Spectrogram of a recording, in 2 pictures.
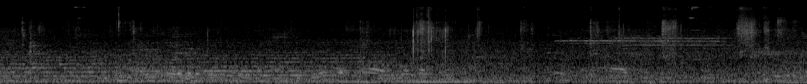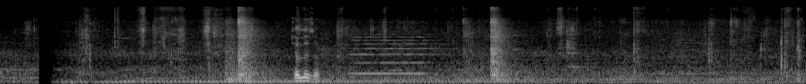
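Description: Indistinct voices of people talking over street noise, with a short car horn toot about twelve seconds in and a few knocks.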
